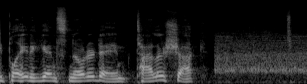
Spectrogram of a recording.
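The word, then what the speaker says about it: Shough: Tyler Shock. It's spelled S H O U G H. So don't look Don't be fooled. There's no Tyler. Don't spell it phonetically.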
